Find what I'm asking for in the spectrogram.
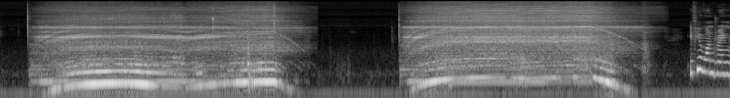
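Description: A Dremel rotary drill drills into silver jewelry in two long bursts of steady high whine, each lasting several seconds with a pause between, close and loud, with a short restart at the end.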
